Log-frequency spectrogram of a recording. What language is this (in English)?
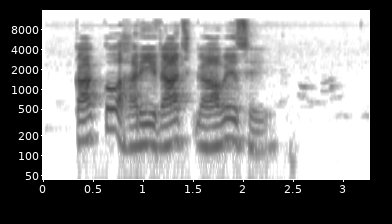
Wadiyara Koli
